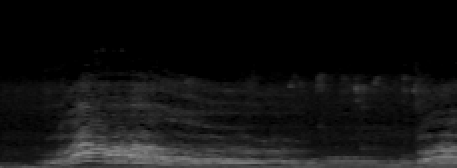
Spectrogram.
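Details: Cats set against each other as an Asian cat versus an African cat, one loud yowl climbing sharply and then sliding slowly downward for about two seconds, followed by a lower moan and a fresh rising wail.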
